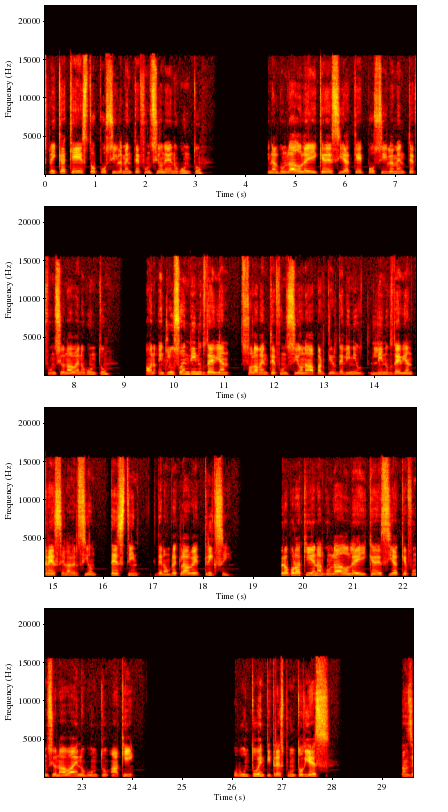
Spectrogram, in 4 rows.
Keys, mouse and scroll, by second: 0.0-0.9 scroll down 1, 3.6-4.2 scroll down 2, 5.4-6.0 scroll down 2, 6.6-7.4 scroll down 2, 7.9-8.8 scroll down 2, 13.0-16.6 drag, 24.3-25.8 drag.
